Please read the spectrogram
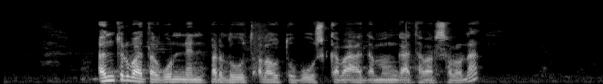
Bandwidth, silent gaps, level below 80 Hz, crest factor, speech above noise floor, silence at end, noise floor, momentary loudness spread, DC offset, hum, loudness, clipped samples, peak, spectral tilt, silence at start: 8.2 kHz; none; -54 dBFS; 22 dB; 39 dB; 1.25 s; -61 dBFS; 9 LU; under 0.1%; none; -22 LUFS; under 0.1%; 0 dBFS; -4.5 dB/octave; 0.95 s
